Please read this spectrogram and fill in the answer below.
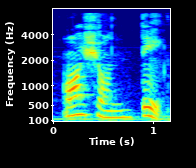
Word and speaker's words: Enchanté: En ch का sound श en te. Enchanté.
